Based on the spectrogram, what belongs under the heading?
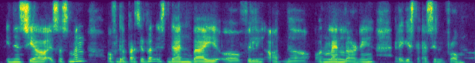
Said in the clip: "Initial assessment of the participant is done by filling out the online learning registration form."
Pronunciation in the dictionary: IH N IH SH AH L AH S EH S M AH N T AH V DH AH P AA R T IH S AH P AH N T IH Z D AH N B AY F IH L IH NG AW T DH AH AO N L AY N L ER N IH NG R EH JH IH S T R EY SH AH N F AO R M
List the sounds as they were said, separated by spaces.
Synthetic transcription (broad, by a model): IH N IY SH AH L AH S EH S M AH N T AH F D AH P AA R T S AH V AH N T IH S D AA N B AY F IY L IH NG AW T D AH AO N L AY N L ER N IH NG R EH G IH S T R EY S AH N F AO M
